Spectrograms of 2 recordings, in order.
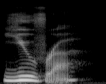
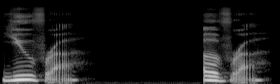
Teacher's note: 2 syllables in English. The OE makes a short U sound. Example: looking at the artist's complete oeuvre, you can trace a remarkable journey from her earliest experimental work to her mature masterpieces.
